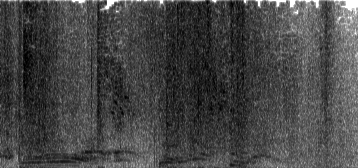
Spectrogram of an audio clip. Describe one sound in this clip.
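An axe strikes with heavy thuds.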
